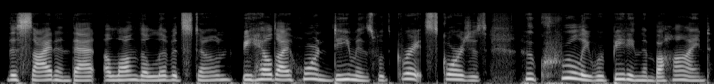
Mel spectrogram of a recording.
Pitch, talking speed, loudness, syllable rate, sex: 205 Hz, 175 wpm, -19 LUFS, 4.9 syllables/s, female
